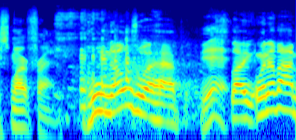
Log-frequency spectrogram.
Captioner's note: Chanel laughs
